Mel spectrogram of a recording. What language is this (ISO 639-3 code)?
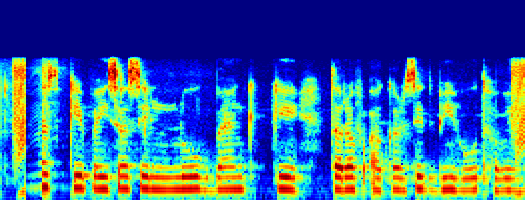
bho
